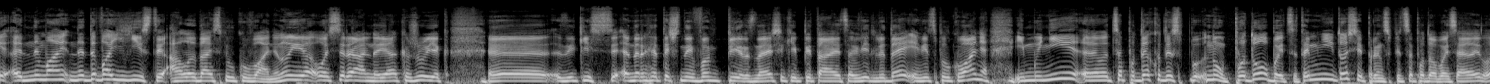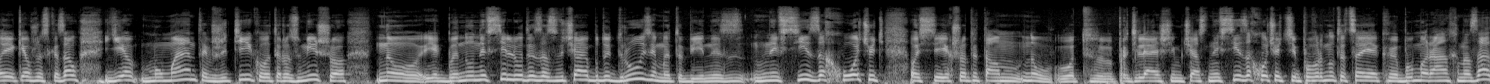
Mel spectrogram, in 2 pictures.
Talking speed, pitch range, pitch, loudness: 175 wpm, 155-195 Hz, 170 Hz, -16 LUFS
